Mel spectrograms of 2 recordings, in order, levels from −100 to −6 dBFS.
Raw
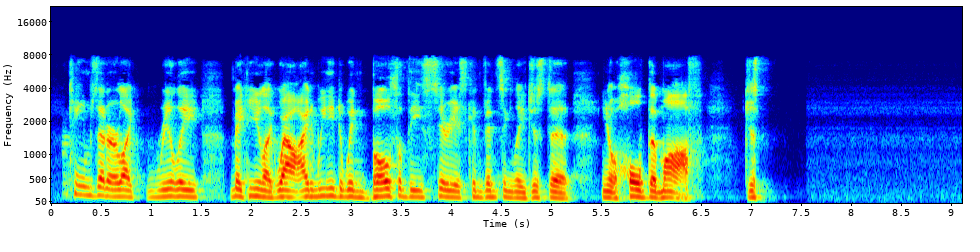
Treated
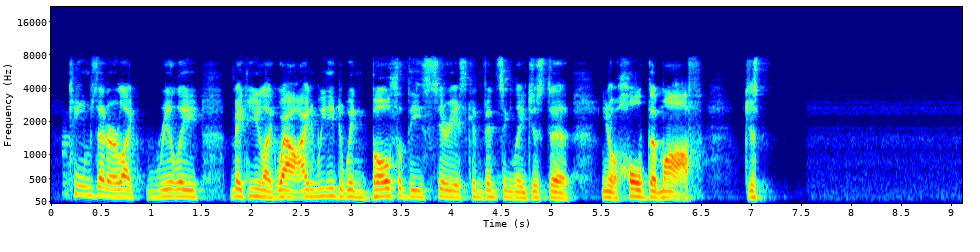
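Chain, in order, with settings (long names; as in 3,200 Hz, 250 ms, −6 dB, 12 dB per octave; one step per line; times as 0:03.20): high-pass filter 77 Hz
level −9 dB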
